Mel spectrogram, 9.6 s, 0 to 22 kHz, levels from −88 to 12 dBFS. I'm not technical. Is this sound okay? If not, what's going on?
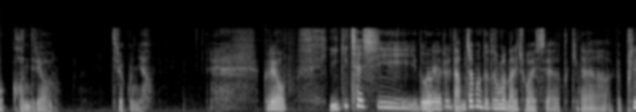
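No, not quite. The whole clip has a plainly audible breathy, grainy edge on the speech, with the crisp top end replaced by hiss. That's likely Bluetooth LC3 compression, the squeeze Bluetooth LE Audio applies, which throws away upper detail and fills the gap with noise.

There are also lost LE Audio frames: brief moments where chunks of sound never arrived and the receiver guessed, giving a short noisy smear. The worst is around 0.73 to 0.99 s, a cluster of small dropouts, the longest about 40 ms. Shorter ones land at 3.24 to 3.30 s, 4.74 to 4.82 s, 6.41 to 6.51 s and 8.36 to 8.39 s.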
